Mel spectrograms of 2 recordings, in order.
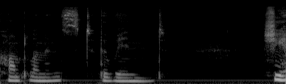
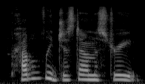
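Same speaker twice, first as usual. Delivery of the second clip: usual speaking voice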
